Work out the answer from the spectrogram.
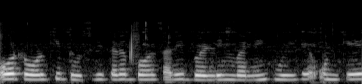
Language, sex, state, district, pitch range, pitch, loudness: Hindi, female, Chandigarh, Chandigarh, 215-235 Hz, 225 Hz, -19 LUFS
